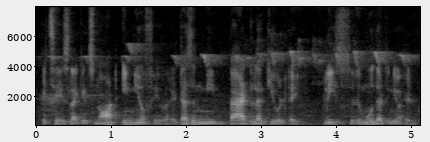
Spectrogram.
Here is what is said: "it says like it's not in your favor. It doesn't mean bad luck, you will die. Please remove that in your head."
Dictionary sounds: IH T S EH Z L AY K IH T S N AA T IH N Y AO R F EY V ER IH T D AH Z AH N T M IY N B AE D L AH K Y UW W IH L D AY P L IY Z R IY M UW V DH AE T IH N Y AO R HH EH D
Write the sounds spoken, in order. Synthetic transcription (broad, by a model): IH T S EH Z L AY K IH T S N AA T IH N Y AO R F EY V ER IH T D AH Z AH N T M IY N B AE D L AH K Y UW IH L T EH P L IY Z R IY M UW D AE T IH N Y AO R HH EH D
